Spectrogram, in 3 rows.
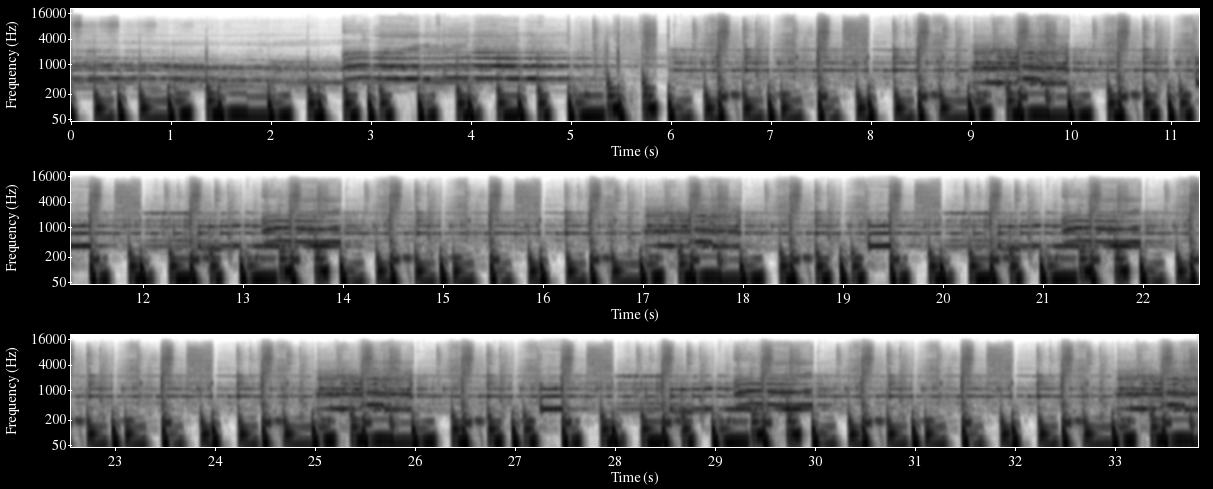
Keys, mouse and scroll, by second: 1.3 click, 1.9 e, 5.2 click, 5.5 f, 5.6 click, 5.7 scroll down 1, 5.9 alt+middle drag, 6.2 scroll up 1, 6.4 alt+middle drag, 6.7 click, 10.0 click, 10.3 f, 10.5 click, 11.1 click, 11.2-11.6 scroll down 1, 11.6 alt+middle click, 12.4 alt+click, 13.0 `, 13.6 click, 14.3 click, 14.7 ctrl+click, 15.3 ctrl+click, 15.6 ctrl+click, 16.0 ctrl+click, 17.0 ctrl+click, 18.6 alt+click, 19.5 click, 19.8 `, 20.1 scroll up 3, 20.2 alt+middle click, 20.4 click, 21.3 alt+middle click, 21.6 click, 23.2 ctrl+click, 23.5 f, 23.7 scroll down 1, 24.2 ctrl+z, 24.3 ctrl+z, 24.4 ctrl+z, 25.2 ctrl+click, 25.6 f, 25.8 alt+middle click, 26.0 click, 26.9 scroll down 1, 27.3-27.7 alt+scroll up 2, 27.3 alt+middle click, 27.7 alt+middle click, 28.0 click, 29.0 click, 29.8 click, 29.9-30.5 scroll down 1, 30.5 click, 31.4 shift+click, 31.7 shift+click, 32.0 shift+click, 32.3 shift+click, 32.7 shift+click, 33.2 alt+middle click, 33.5 shift+click.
